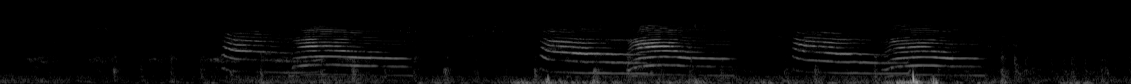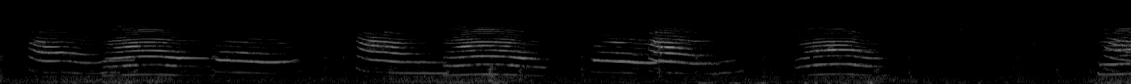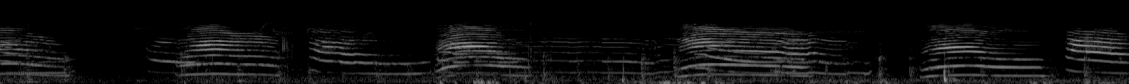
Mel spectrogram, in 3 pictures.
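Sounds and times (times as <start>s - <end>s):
cats meowing: 2.2s - 4.2s, 5.4s - 10.0s, 11.6s - 20.3s, 22.2s - 23.5s, 24.1s - 33.9s.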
